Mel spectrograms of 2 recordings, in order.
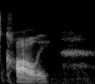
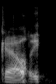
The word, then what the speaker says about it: Collie: It's Collie. I think John Chapman. He corrected me. He said it's Collie, not Callie.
